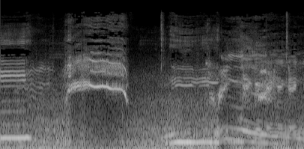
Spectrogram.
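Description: Voices in a moving car: drawn-out wordless calls and a high-pitched squeal about a second in, over the steady low rumble of road noise in the cabin.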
